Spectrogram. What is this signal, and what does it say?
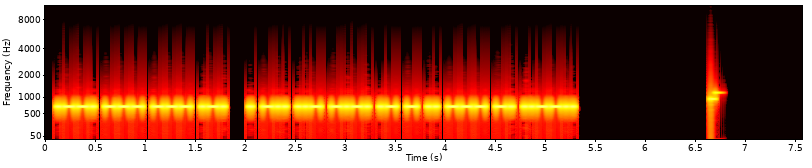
Morse code, heard as a keyed tone, about 36 wpm, 700 Hz. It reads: POOR EDUCATION?
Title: Sentences from Top 1000 Words - Review Part 6 - 35wpm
